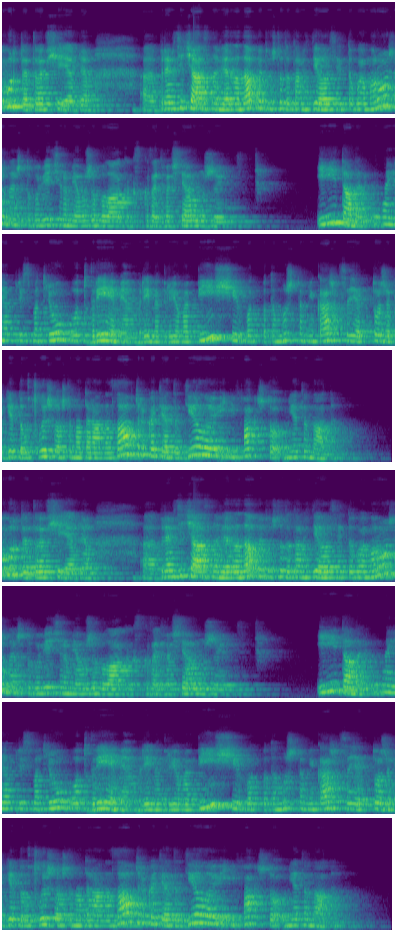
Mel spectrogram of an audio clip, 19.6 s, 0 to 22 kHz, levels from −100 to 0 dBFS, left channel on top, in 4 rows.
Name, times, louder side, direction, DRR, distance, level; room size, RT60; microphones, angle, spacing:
voice 1, 0.0-7.7 8.9-18.8, left 1 dB, 25° left, 2 dB, 0.5 m, -26 dB
4.5 x 2.1 x 3.9 m, 0.85 s
head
